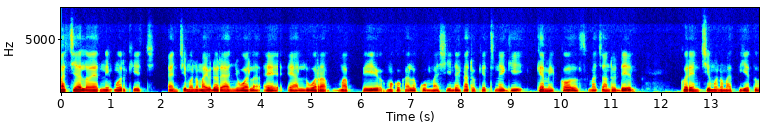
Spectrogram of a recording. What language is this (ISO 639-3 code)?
luo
